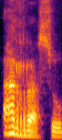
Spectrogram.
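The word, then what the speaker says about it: الرسول: in spoken Arabic, Al-Rasul, the Prophet, is pronounced as Ar-Rasul because Ra is the blending sun letter.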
